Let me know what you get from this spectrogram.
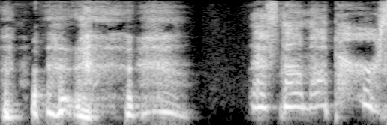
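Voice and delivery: high cartoon boy voice; Bobby Hill. Podcaster quoting the cartoon boy about a purse, high mock voice. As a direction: squeal it like a cartoon kid. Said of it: "like an older Bobby Hill".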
